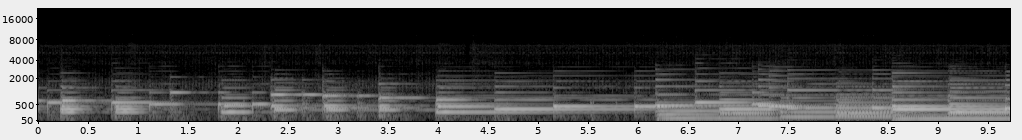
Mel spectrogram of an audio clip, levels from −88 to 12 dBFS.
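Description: From 6.18 to 8.06 s, a Bluetooth SBC bit pool drop dulls the treble and adds gritty noise, consistent with the bit pool halving from 28 to 14, roughly 108 kbps.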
